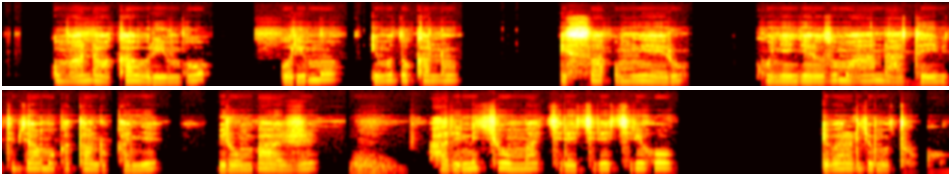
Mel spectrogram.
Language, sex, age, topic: Kinyarwanda, female, 18-24, government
